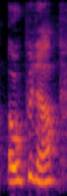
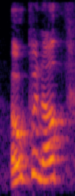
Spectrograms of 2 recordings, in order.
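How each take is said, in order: First: Shouting. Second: Second Open up! shouted higher and louder. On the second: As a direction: Open up! hammered harder the second time. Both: Acted. Agent pounding on door.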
